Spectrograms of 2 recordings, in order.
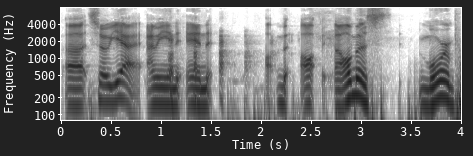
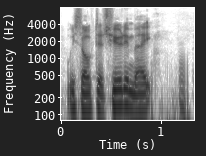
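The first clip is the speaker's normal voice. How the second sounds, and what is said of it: Put-on New Zealand accent. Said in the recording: “what's your Kiwi accent?”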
